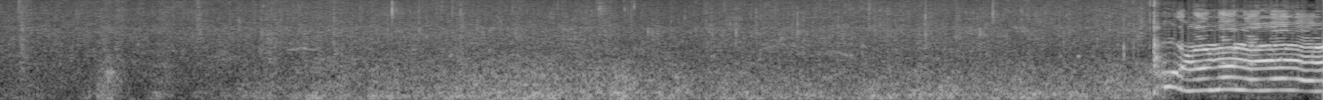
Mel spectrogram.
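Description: Steady heavy rain pours down during a violent thunderstorm, with rumbling thunder rolling underneath and a sharp crack near the start, loud and close; a rising-and-falling siren-like whine cuts in at the very end.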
